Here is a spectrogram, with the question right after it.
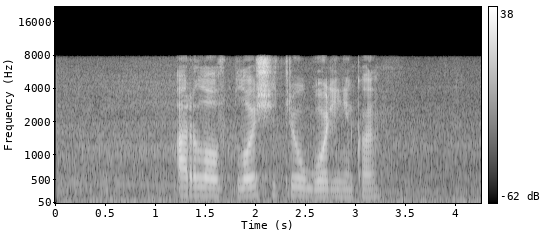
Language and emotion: Russian, neutral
